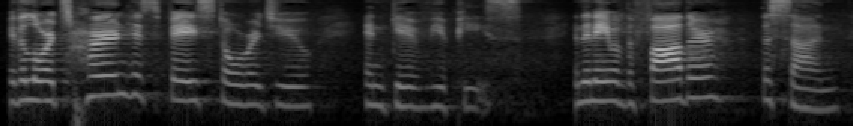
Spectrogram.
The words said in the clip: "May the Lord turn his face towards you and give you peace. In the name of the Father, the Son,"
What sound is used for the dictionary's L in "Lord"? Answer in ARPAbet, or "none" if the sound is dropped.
L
